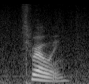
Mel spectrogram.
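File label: "throwing", US English; pronunciations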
